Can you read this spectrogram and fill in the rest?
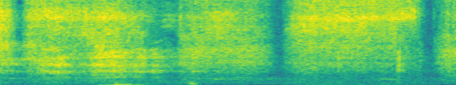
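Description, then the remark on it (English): A person imitates the labored breathing of a chunky female golden retriever: rough, raspy, noisy breaths running continuously, with a brief low snort early on. Fairly quiet, with no talking. “I swear to God, you guys have to hear this obese dog. I can recreate it.”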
